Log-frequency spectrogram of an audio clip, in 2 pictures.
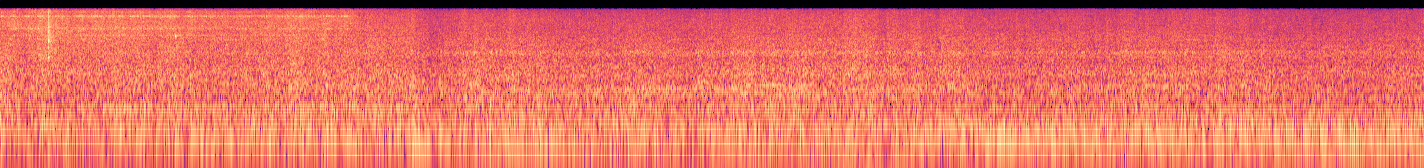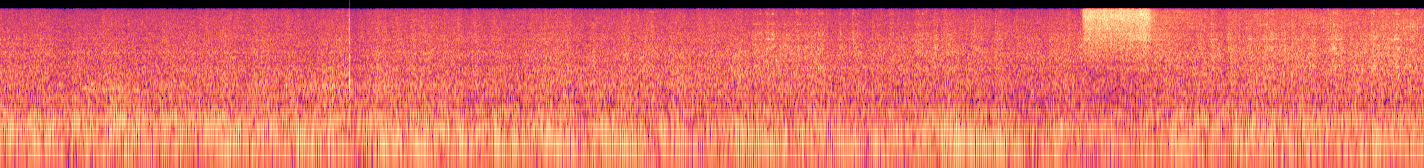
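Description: Diesel express train pulling away from a station, heard from inside a passenger car: a steady engine drone whose note changes about four and nine seconds in as it gathers speed, with a brief hiss near the end.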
